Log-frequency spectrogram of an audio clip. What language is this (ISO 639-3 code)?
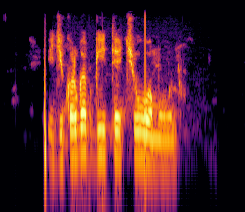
kin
